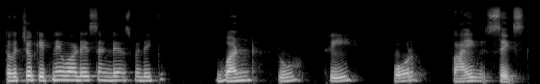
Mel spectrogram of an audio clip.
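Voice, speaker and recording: A woman's voice: fairly low pitch, fairly even intonation, moderate pace, warm tone. A woman teacher gives a vocabulary lesson, spelling words letter by letter and counting aloud. She repeats each word and keeps checking that her students follow.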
